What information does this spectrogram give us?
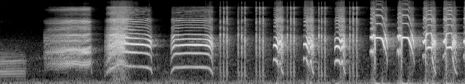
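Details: Nias hill myna recorded as training audio for other birds to copy: loud drawn-out harmonic honks, then a fast series of clipped metallic whistles and squawks, roughly two per second.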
